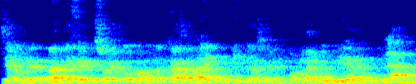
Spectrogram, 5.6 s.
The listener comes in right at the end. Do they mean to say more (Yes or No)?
No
